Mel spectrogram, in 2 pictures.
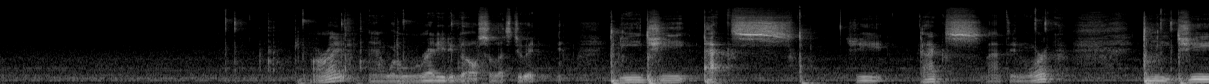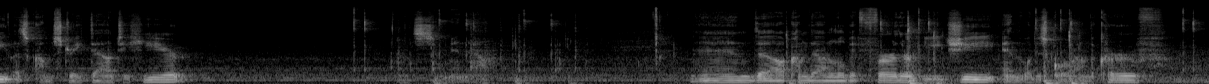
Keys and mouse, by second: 2.6-4.8 middle drag, 6.1 e, 11.4 e, 11.7 g, 16.7 middle click, 19.9 g, 21.1 e, 21.4 g, 22.5 e, 22.8 g.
